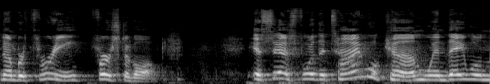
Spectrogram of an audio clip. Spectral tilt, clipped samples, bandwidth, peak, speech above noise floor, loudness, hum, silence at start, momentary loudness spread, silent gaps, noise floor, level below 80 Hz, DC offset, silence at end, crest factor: -4 dB/octave; under 0.1%; 14 kHz; -2 dBFS; 35 dB; -19 LUFS; none; 0 s; 6 LU; none; -53 dBFS; -54 dBFS; under 0.1%; 0 s; 18 dB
